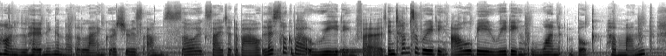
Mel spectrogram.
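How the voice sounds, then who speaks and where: A woman's voice: medium pitch, creaky, a little mellow. A young woman whose first language is Thai, talking earnestly and chattily to camera about her plans, with small slips. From Thailand. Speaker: finance vlogger. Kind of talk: casual talk to camera.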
